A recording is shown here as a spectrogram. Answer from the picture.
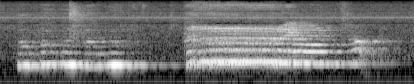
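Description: A person's voice imitating a telephone ringing: two long held notes, the second a little higher than the first.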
